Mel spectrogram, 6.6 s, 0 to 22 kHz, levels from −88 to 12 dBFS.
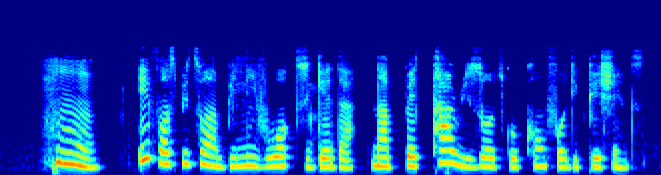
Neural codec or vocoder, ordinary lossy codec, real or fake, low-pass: none; none; real; 7.2 kHz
